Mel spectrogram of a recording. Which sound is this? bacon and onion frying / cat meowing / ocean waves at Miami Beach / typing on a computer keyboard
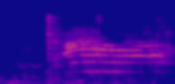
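cat meowing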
